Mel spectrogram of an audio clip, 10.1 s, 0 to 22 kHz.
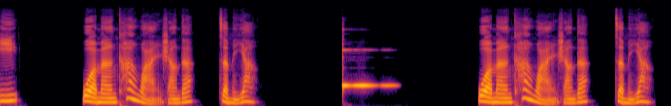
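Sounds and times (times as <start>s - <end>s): bell-like chime: 5.2s - 6.0s.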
